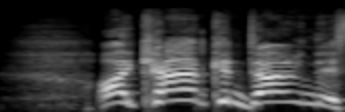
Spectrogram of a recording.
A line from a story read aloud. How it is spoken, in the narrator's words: yelled Constable Pike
